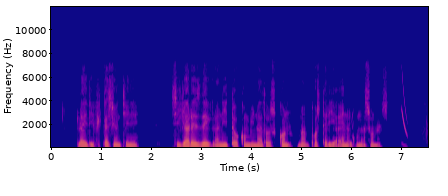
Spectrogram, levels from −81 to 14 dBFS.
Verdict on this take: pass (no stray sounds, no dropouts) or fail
fail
